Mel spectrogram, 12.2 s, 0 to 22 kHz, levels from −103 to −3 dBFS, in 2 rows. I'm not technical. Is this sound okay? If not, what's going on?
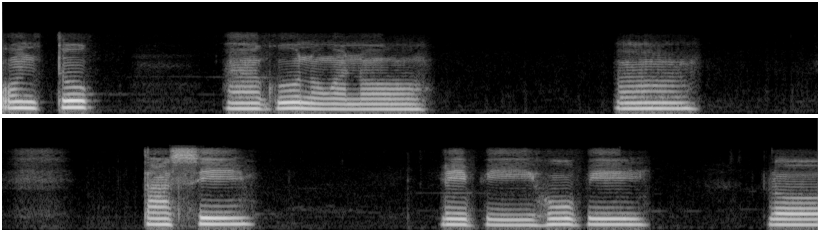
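No. There is an AMR rate drop twice, from 2.86 to 5.25 s and from 10.78 to 11.90 s. During those stretches the voice turns rough and synthetic, then returns to the clearer HD Voice sound. On a weak phone signal, the network tells the call codec to spend fewer of its bits on the voice and more on protecting against errors, so detail is lost. Nothing drops out, and the voice keeps the same range of high and low tones.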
